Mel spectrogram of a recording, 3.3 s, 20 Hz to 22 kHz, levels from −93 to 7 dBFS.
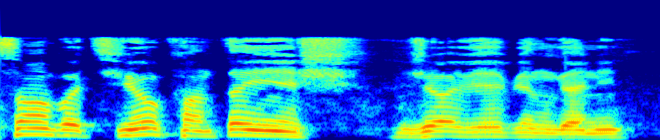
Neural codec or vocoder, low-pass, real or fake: none; 7.2 kHz; real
